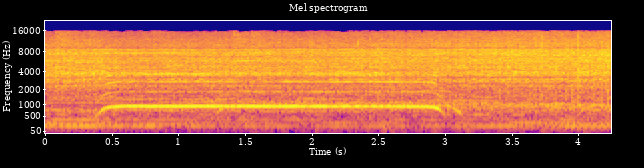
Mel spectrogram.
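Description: Ring-out at the end of a live rock song, with a single long high whoop from the audience that slides up, holds one pitch for about two and a half seconds, and drops away.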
